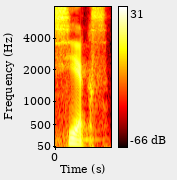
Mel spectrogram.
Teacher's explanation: носители языка старшего возраста, от них вот можно услышать «секс» с мягким «се», и вот здесь это слово нарушает эту закономерность.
